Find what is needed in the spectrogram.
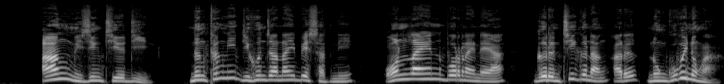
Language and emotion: Bodo, angry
